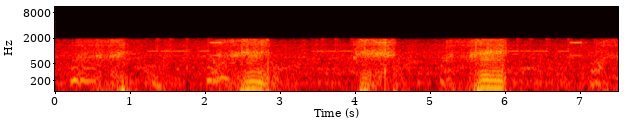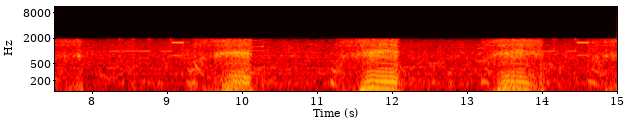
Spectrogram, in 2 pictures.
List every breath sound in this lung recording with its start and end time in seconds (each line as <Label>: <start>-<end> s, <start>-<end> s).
Inhalation: 0.00-0.80 s, 2.37-3.02 s, 4.00-4.65 s, 5.41-6.05 s, 9.54-10.19 s, 11.55-12.20 s, 13.36-14.16 s
Rhonchi: 0.09-0.82 s, 2.37-3.02 s, 4.00-4.65 s, 5.41-6.05 s, 9.54-10.19 s, 11.55-12.20 s, 13.36-14.16 s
